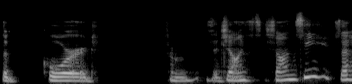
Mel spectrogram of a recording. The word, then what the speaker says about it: Xunzi: It reminds me a bit of the story about the gourd from, is it Xunzi? Is that how you pronounce it?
